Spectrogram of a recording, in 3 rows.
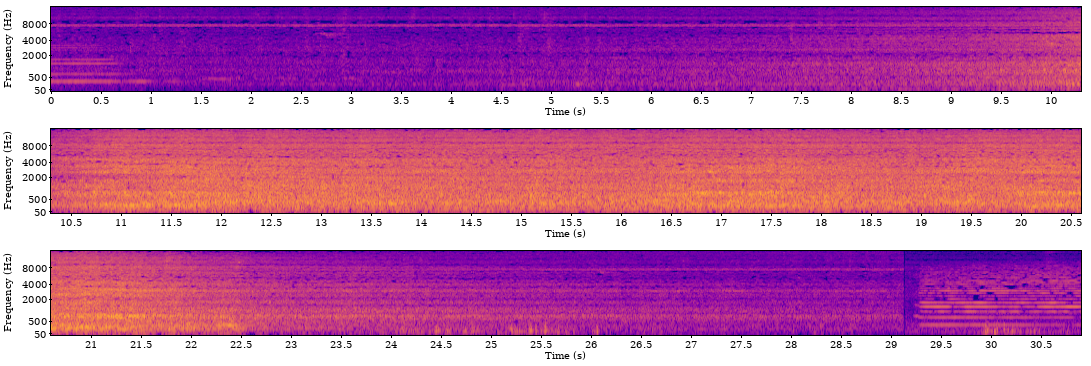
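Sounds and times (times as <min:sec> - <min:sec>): train passing at speed: 0:00.0 - 0:30.9.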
